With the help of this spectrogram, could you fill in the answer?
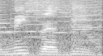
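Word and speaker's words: maître d': When you pronounce it's actually maitre d'. Hiwalay, maitre tapos d'.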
